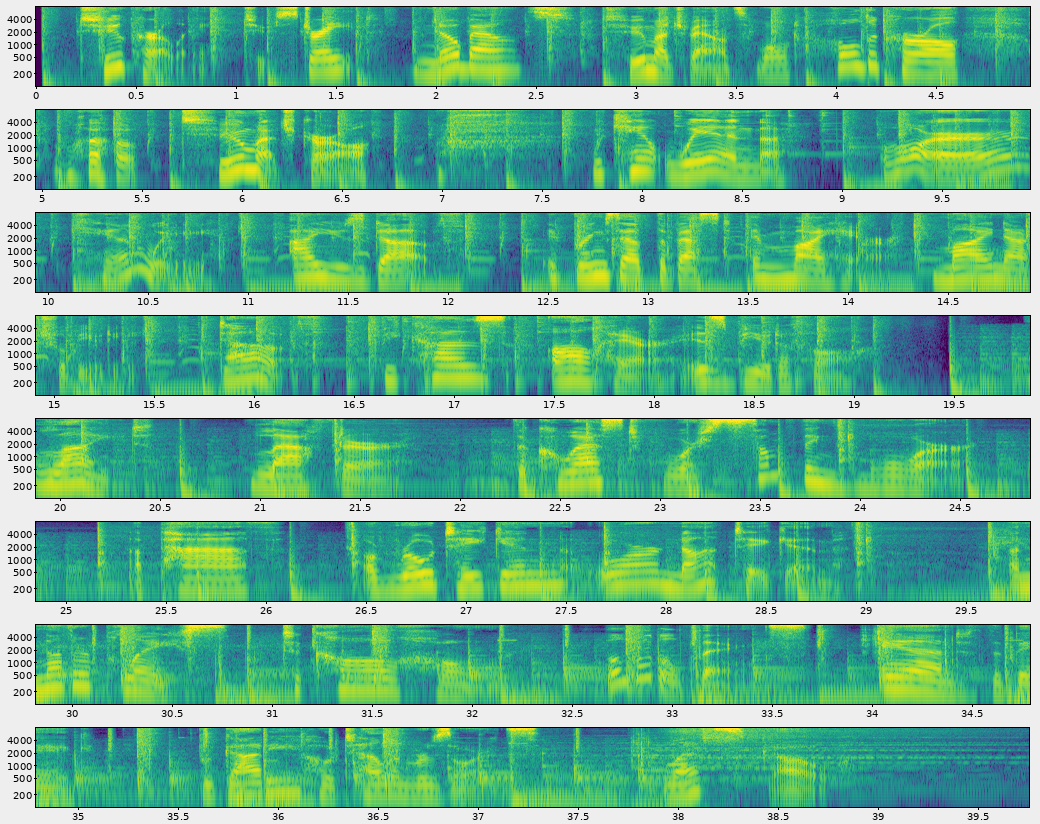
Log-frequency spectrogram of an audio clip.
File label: Commercial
